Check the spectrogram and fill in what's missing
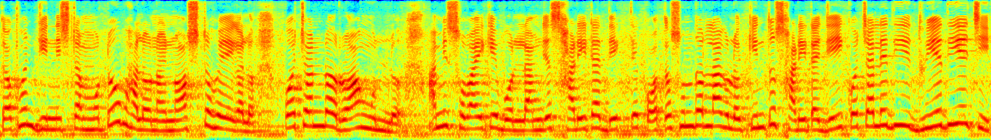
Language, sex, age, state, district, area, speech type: Bengali, female, 45-60, West Bengal, Paschim Medinipur, rural, spontaneous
